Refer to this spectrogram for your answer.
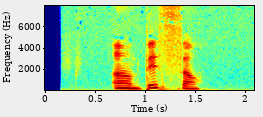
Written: Un dessin

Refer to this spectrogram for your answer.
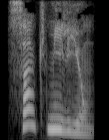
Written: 5000000

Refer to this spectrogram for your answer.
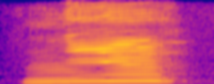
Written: Gne

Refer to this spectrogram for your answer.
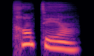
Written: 31

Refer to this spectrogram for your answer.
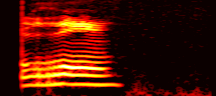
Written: Ron

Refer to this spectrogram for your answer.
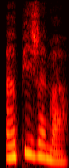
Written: Un pyjama

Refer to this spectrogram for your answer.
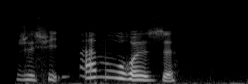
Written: Je suis amoureuse

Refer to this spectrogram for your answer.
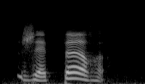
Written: J'ai peur

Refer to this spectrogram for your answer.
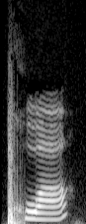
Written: Proi

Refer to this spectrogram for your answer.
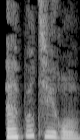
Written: un potiron

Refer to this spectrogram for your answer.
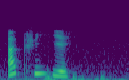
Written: Appuyer

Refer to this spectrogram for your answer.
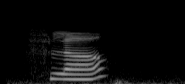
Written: Flin

